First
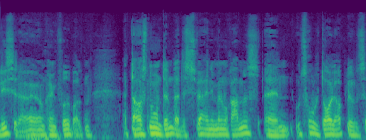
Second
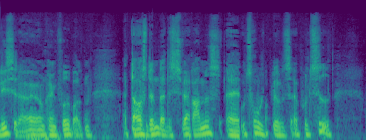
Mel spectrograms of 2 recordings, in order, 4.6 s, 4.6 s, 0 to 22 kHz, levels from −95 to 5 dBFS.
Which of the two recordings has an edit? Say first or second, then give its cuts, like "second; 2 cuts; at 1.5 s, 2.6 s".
second; 4 cuts; at 1.8 s, 2.4 s, 3.0 s, 3.3 s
